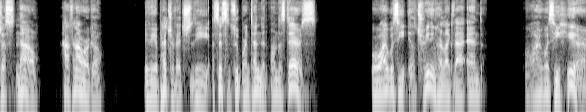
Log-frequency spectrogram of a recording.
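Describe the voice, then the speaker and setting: A put-on character voice from a man, raspy and medium in pitch, at a moderate pace broken by long, frequent pauses. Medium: read story.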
